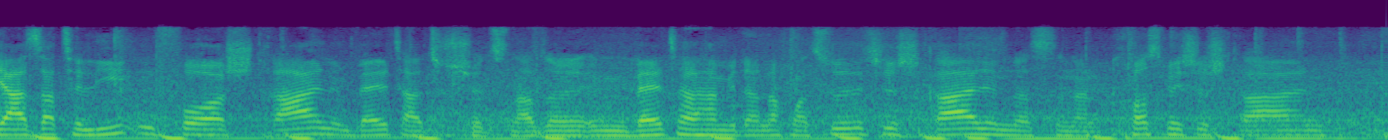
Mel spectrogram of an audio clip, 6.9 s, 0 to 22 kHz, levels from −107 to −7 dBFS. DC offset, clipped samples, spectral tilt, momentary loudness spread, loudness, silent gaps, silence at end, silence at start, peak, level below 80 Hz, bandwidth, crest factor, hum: under 0.1%; under 0.1%; -5 dB/octave; 6 LU; -30 LUFS; none; 0 s; 0 s; -12 dBFS; -36 dBFS; 10.5 kHz; 16 dB; none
